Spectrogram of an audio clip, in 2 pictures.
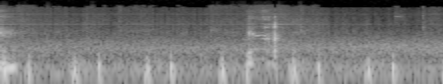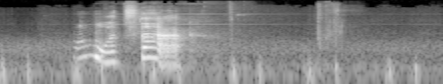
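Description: A steady, low, rhythmic heartbeat thumps throughout a dark forest horror game, evenly paced and fairly soft, while someone speaks briefly over it partway through.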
